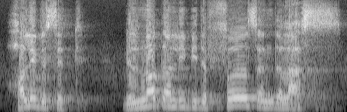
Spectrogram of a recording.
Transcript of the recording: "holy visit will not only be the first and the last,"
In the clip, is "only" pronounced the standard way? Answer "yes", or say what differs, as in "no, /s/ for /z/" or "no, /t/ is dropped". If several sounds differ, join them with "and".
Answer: yes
